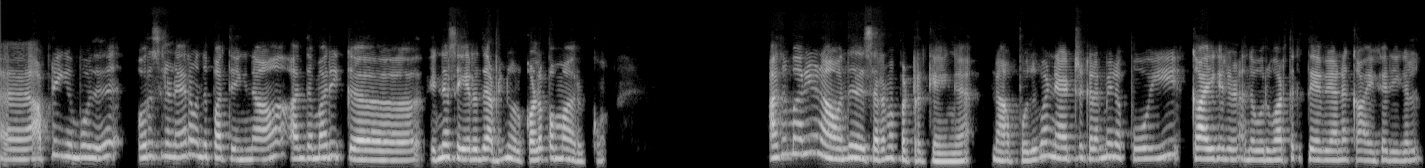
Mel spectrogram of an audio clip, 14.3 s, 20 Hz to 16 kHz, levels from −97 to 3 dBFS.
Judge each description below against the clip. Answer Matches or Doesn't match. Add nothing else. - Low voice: Doesn't match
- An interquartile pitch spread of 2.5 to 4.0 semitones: Matches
